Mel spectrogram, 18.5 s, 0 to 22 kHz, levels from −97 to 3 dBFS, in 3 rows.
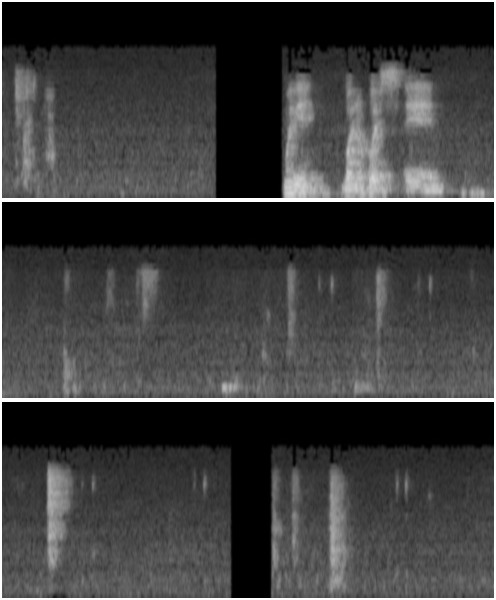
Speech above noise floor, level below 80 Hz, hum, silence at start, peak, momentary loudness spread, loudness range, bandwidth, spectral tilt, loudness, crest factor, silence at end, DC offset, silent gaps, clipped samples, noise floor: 33 dB; -64 dBFS; none; 0.15 s; -4 dBFS; 28 LU; 21 LU; 8.6 kHz; -6.5 dB/octave; -24 LUFS; 26 dB; 1.1 s; under 0.1%; 2.67-3.48 s, 15.16-15.66 s; under 0.1%; -53 dBFS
